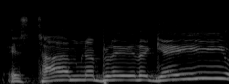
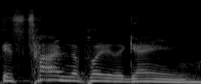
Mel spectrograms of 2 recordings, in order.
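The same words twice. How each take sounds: First: High, slow drawn-out entrance call; Triple H entrance impression. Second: Triple H entrance impression. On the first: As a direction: stretch it out like a wrestling entrance theme. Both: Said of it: "I got the old school Triple H".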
